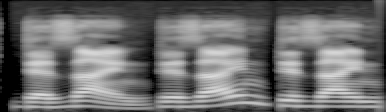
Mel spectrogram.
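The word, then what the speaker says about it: design: G is silent before un. जब G अन के पहले आता है तो G का उच्चारण नहीं होता। साइन संकेत। फॉरेन विदेशी। डिजाइन करना।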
